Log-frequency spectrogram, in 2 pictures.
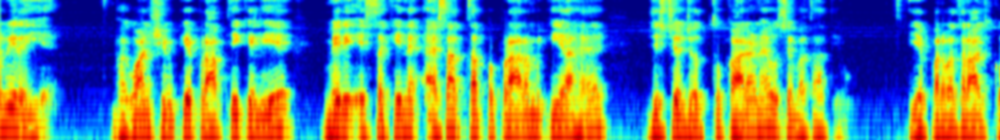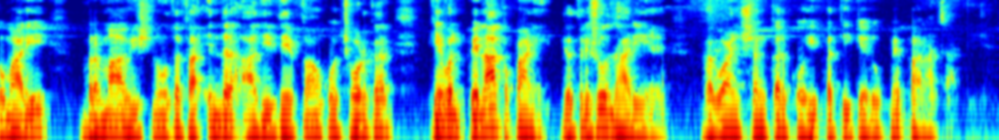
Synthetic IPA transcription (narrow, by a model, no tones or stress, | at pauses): bʱiɾɐɦiɦɛː | bʱɐɡʋaːnʃɪʋkepɾaːp̚t̪ikelie | meːɾiɪsːɐkʰineʔɛːsat̪ɐpːpːɾaːɾə̃mbʱkijaɦɛ | d͡ʒɪst͡ʃed͡ʒoːt̪ʊkaːɾəɽ̃ɦɛʊsebɐt̪aːt̪iɦũː | jepɐɾʋət̪ɾaːd͡ʒkʊmaːɾi | bɾəmːaʋɪʃnut̪ɐt̪ʰaʔɪ̃nd̪ɾəʔaːd̪ʱid̪eːʋt̪aːõkot͡ʃʰoːɽkəɾkeːʋəlpɪnaːkpaːɽ̃id͡ʒoːt̪ɾɪʃuːld̪ʱaːɾiɦɛː | bʱɐɡʋaːnʃɐ̃ŋkəɾkoɦipɐt̪ikeɾuːpmẽpaːnat͡ʃa̰ːɦt̪iɦɛː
